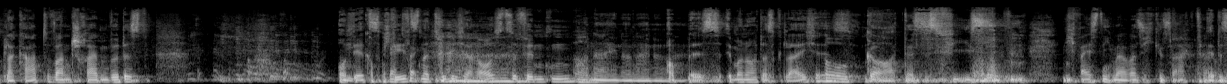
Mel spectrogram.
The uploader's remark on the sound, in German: Live vor Publikum in Leipzig interviewt.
